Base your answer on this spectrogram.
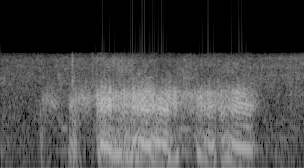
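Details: Pet dog napping by a person's feet, snoring loudly: one long rasping, rumbling breath lasting about one and a half seconds, steady and throaty, with quiet before and after.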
